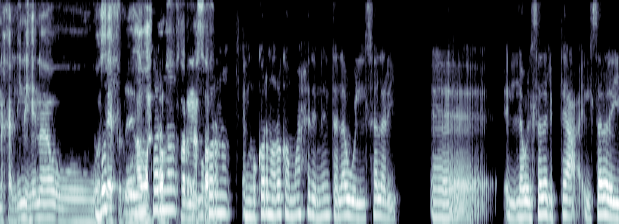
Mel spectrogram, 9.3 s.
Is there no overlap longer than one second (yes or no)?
no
